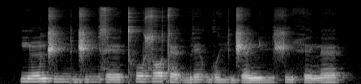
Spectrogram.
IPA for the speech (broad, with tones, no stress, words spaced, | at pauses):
jũ˨˦ d͡ʒiː˨d͡ʒiː˨zeː˨ kʰo˦zɔ˦tɛ˨ ɡ͡beː˦ɡʷiː˨d͡ʒɛ˨ɲiː˨ ʃi˨˦he˨nɛ˦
